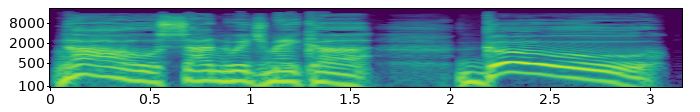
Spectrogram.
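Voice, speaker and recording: Give the old mystic , played by a man, a raised, booming shout with drawn-out words. He is urgent and commanding, an aged man in an audiobook tale, pitched well up and recorded close and dry. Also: very animated, dry recording, heavily acted.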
